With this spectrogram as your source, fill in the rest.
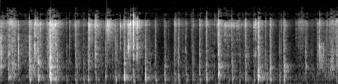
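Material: Cardboard.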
